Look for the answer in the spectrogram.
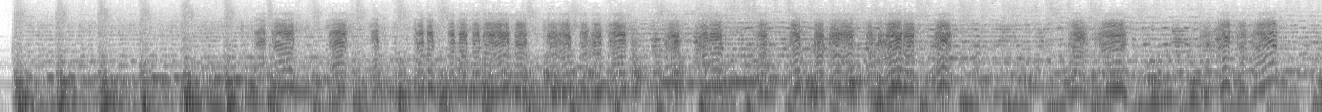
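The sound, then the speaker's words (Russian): Comic squawking horns honk in short, speech-like bursts over a full orchestral score, standing in for the solemn speeches of the speakers in a film's opening scene, mimicking the rise and fall of talking voices in a loud, continuous passage. “вот эти смешные клаксончики, которые которые звучат в открывающей сцене огней большого города вместо торжественных речей выступающих”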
